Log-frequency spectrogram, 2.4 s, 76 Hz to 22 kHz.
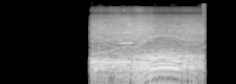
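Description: About a second of dead silence, then a Kawasaki Z900's inline-four engine revving for about a second, its pitch rising and falling.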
